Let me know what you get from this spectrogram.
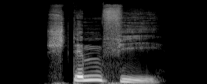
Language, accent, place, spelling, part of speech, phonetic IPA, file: German, Germany, Berlin, Stimmvieh, noun, [ˈʃtɪmˌfiː], De-Stimmvieh.ogg
- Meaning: uncritical and easily manipulated voters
